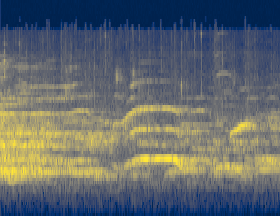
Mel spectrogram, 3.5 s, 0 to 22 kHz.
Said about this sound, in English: And so we're just gonna go 3, 2, 1, and then we're just gonna cheer our loudest cheer. I'll give you an example of what a loudest cheer isn't. Good effort. So we're going to go for it. You ready? 3, 2, 1, go. Come on.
